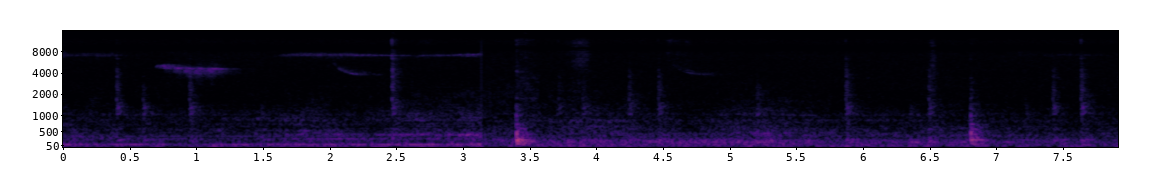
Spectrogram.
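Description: Soft pastel stick working on sanded pastel paper: faint scratching with scattered small taps, two sharper knocks about three and a half and seven seconds in, and a few brief high chirps over a low steady hum.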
